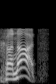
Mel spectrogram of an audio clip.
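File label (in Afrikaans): "Grenade", Afrikaans; Speech; International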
